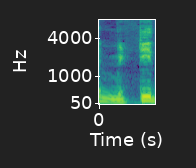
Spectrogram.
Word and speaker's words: مٹی: جی ہاں، جیسے ہم لوگ مٹی کو مٹی بولتے ہیں، جو کہ غلط ہے، مٹی درست تلفظ ہے.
